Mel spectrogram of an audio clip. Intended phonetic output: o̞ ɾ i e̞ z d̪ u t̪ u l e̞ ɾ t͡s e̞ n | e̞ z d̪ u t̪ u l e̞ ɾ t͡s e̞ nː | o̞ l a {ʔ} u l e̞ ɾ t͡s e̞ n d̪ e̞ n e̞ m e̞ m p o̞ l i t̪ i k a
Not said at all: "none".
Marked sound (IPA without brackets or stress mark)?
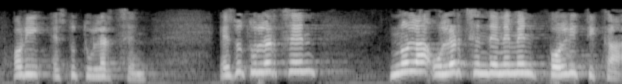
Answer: ʔ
